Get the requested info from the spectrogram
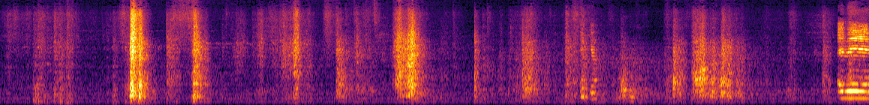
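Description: Cardboard boxes of dry pasta being handled and set onto shelves, with irregular knocks, thuds and scuffs, the loudest a few seconds in and again about eight seconds in.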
